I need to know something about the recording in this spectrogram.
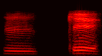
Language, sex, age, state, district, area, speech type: Maithili, male, 18-30, Bihar, Muzaffarpur, rural, conversation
